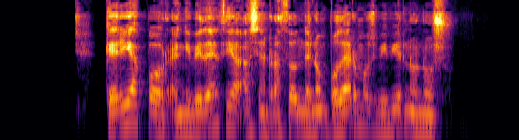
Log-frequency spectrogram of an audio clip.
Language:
Galician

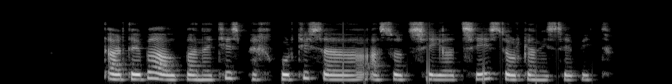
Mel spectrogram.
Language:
Georgian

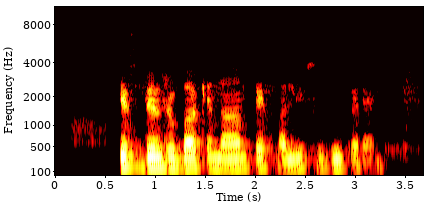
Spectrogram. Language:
Urdu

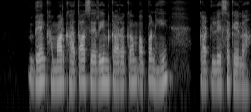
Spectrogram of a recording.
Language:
Magahi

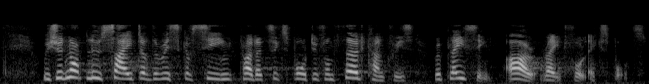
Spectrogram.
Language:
English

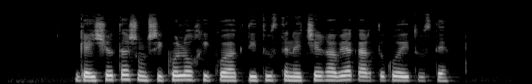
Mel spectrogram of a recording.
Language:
Basque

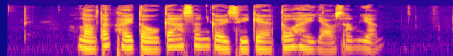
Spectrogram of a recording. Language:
Cantonese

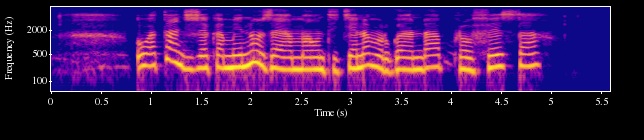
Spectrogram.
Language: Kinyarwanda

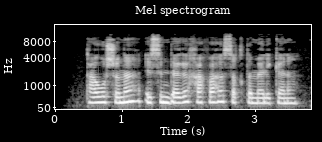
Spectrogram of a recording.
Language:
Bashkir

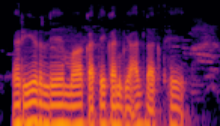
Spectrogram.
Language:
Chhattisgarhi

